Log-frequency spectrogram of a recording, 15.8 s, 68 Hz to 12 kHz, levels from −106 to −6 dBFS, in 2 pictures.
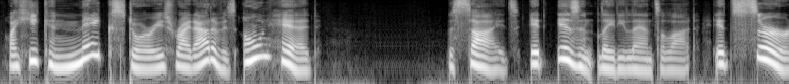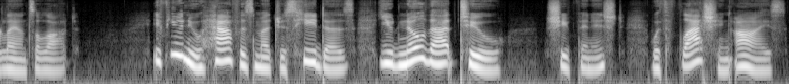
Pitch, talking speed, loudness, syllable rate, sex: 215 Hz, 135 wpm, -18 LUFS, 3.9 syllables/s, female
